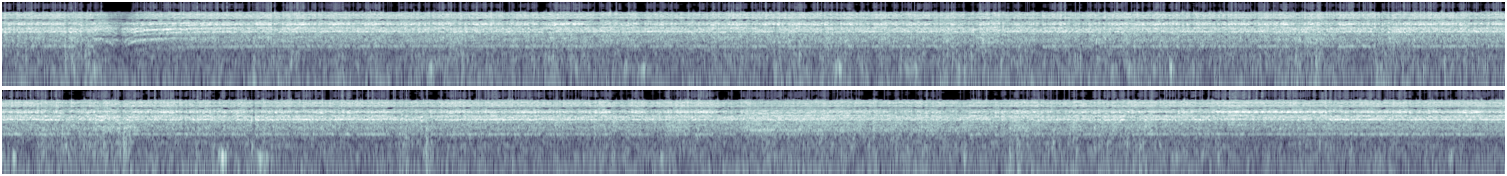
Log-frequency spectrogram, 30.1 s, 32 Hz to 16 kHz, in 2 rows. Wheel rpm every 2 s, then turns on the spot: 130, 160, 160, 160, 160, 160, 160, 160, 160, 160, 160, 160, 160, 160, 160.
none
